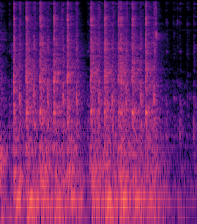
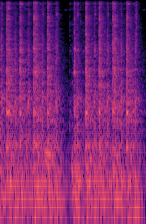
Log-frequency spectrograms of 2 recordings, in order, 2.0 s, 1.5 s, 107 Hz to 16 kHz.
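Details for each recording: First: Jumping Jack pinball machine after cleaning switches on the W relay and a stuck-open bank of score reel switches; rapid relay and reel clatter then loud knocker bangs: normal game start sequence. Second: Jumping Jack pinball machine; rapid mechanical clatter in bursts about every 0.8 seconds: outhole kicker circuit, shared with the pop-up reset, keeps cycling but never ejects the ball.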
